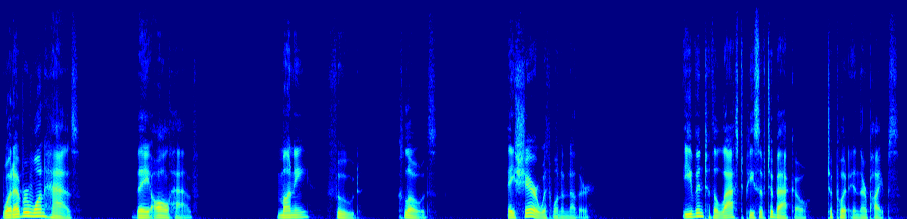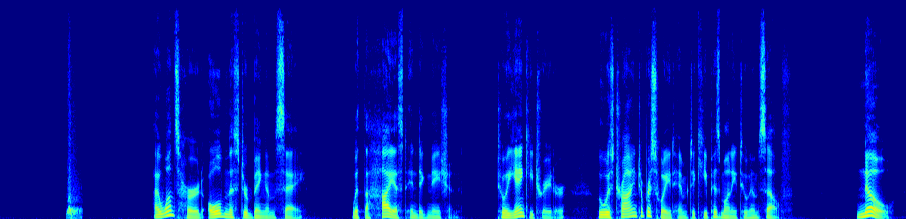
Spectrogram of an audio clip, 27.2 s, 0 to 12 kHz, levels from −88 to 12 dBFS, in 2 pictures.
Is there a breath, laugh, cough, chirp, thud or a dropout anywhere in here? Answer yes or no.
yes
